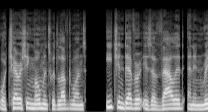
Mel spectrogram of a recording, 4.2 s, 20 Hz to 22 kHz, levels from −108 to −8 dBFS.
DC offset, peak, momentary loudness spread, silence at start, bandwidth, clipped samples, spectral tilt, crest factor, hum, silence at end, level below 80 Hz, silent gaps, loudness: under 0.1%; -8 dBFS; 5 LU; 0 s; 9.8 kHz; under 0.1%; -7.5 dB/octave; 14 dB; none; 0 s; -66 dBFS; none; -23 LUFS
